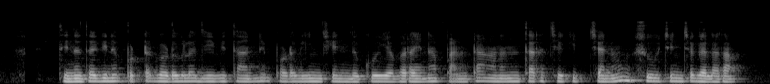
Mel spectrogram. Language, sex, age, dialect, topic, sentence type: Telugu, male, 18-24, Utterandhra, agriculture, question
